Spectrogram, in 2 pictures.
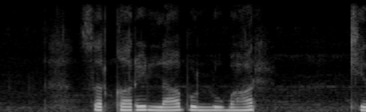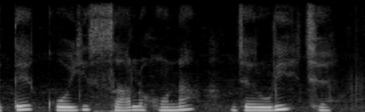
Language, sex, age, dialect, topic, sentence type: Magahi, female, 18-24, Northeastern/Surjapuri, banking, question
